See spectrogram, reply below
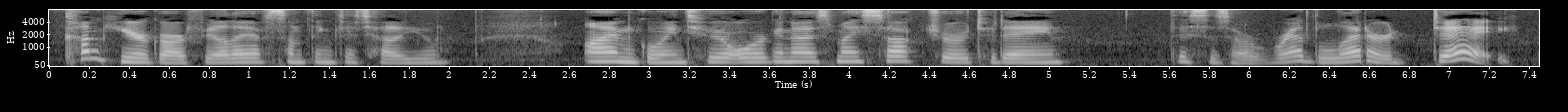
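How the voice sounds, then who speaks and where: A woman's voice: medium pitch, normal speed, darkish tone, no echo, natural voice. A woman voicing a dull, earnest, nerdy man who owns a cat, in a comic storybook read-aloud.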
